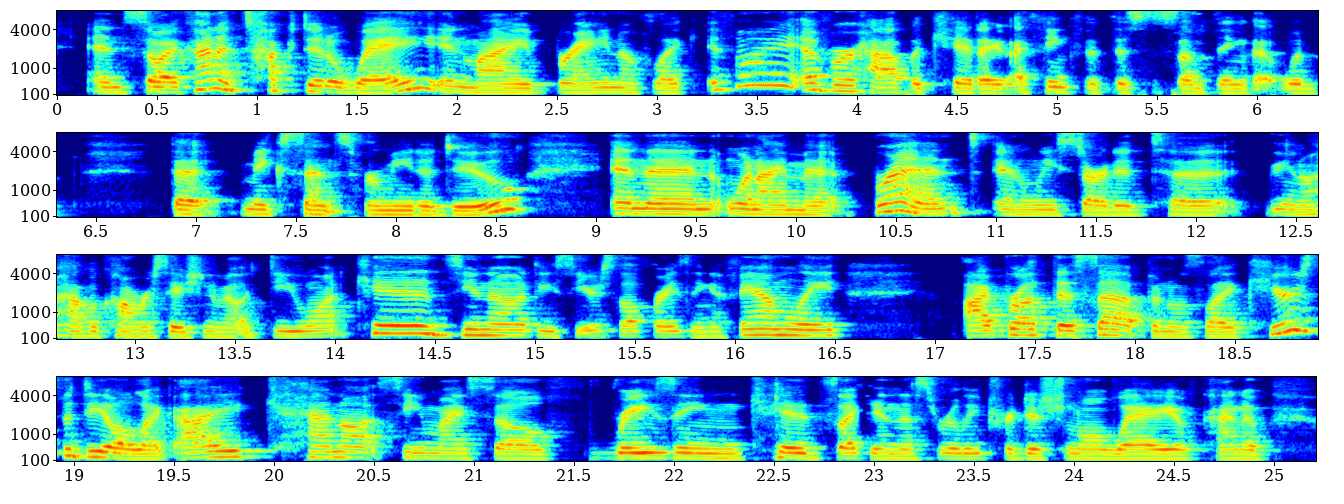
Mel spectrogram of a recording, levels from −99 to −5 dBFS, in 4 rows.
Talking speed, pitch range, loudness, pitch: 215 wpm, 155-190 Hz, -29 LUFS, 170 Hz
